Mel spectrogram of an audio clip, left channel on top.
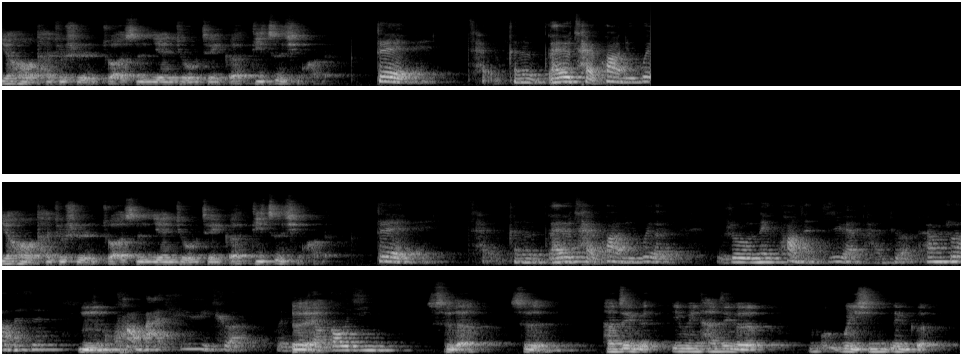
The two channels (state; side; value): drops out; left; at 6.5 s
